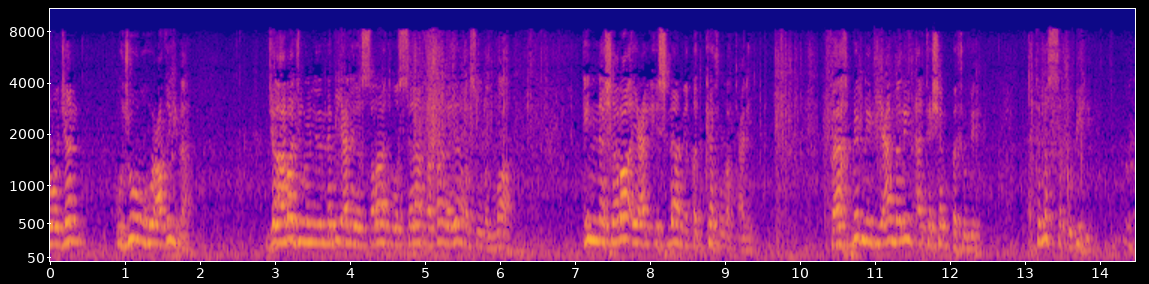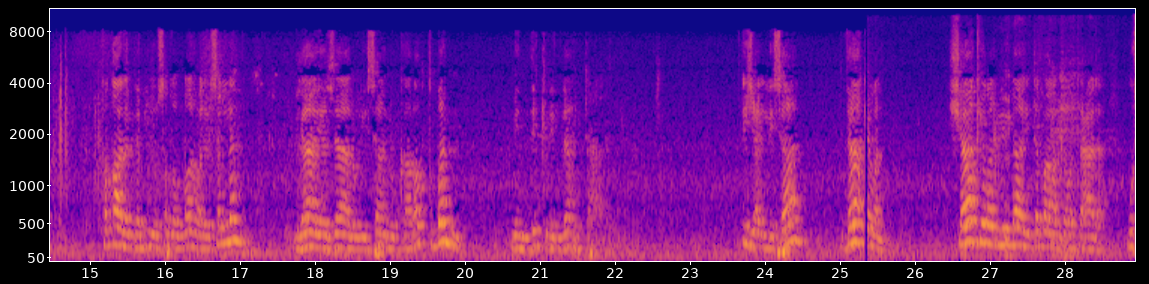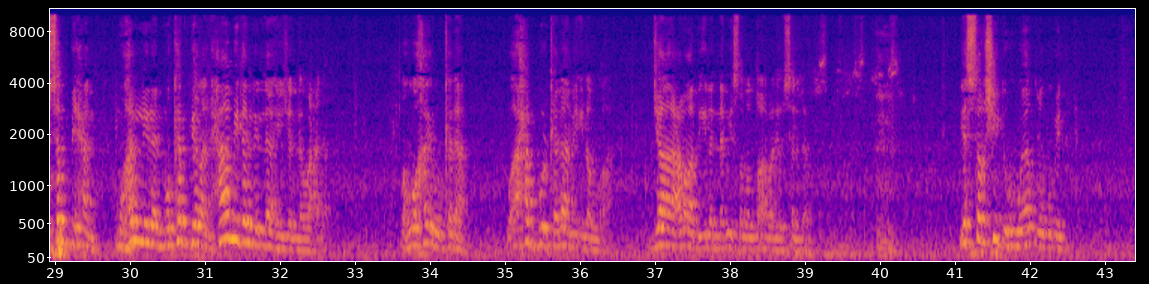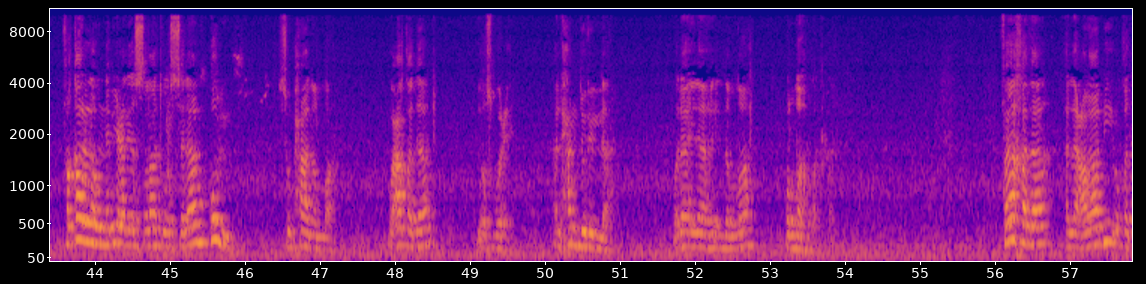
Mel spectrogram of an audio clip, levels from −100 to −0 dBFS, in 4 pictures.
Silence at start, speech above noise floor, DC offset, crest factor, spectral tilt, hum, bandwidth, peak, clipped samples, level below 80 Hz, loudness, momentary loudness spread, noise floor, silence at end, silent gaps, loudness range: 0 s; 20 dB; under 0.1%; 22 dB; -5.5 dB/octave; none; 10.5 kHz; -10 dBFS; under 0.1%; -54 dBFS; -31 LUFS; 24 LU; -51 dBFS; 0 s; none; 9 LU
